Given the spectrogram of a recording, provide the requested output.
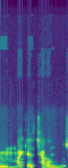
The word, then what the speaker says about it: Michael Chabon: par de novelas de michael chabon así se pronuncia así él el sindicato de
